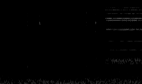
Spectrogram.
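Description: A phone rings in the horror video game Rise of Insanity. Two quick pairs of faint electronic chirps give way to a sustained, brighter ring, all quiet and without speech.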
